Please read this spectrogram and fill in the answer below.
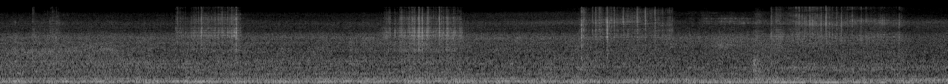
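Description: Stick arc welding on a truck's steel rear frame: the electrode crackles and hisses in several short bursts a couple of seconds apart, over a steady low hum.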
